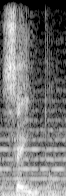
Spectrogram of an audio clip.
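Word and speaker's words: セイント: Finalmente se le ocurrió Seitoshi, que significaba combatiente sagrado, y cuya primera parte sonaba casi igual a la pronunciación en japonés de la palabra Saint, o sea, Seinto.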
